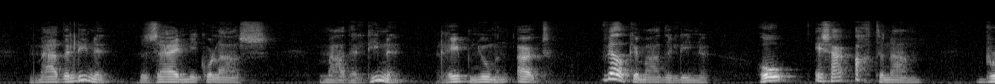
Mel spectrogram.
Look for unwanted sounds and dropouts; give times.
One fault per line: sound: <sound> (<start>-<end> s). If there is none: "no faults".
no faults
